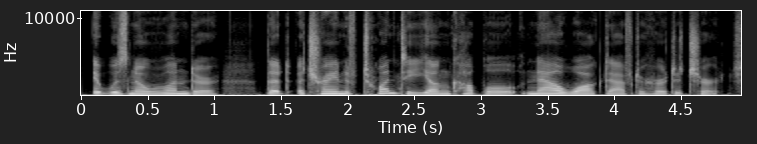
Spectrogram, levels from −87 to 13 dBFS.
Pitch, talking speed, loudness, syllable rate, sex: 185 Hz, 205 wpm, -17 LUFS, 5.2 syllables/s, female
